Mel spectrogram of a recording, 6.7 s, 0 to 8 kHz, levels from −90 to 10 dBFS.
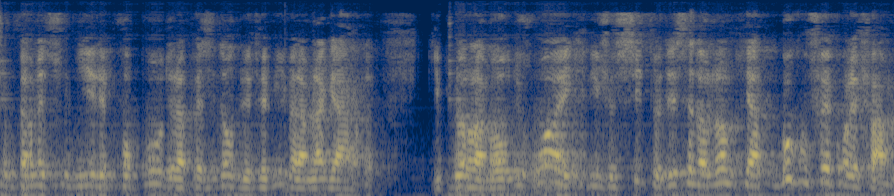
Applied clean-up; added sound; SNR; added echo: neural separator model SepFormer DNS4.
